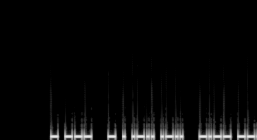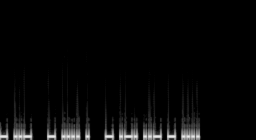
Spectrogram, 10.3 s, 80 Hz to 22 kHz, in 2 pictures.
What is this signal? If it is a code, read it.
Morse code, heard as a keyed tone, about 25 wpm, 700 Hz. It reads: TO TELL YOU THE TRUTH
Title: Sets of 5 Words 25wpm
